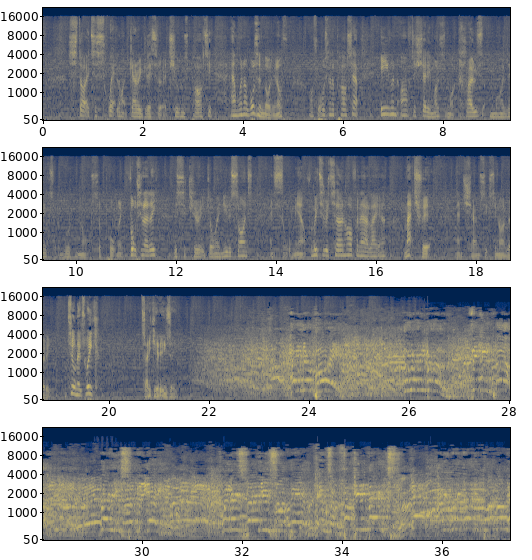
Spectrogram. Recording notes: This week’s show is once again a live affair. Recorded at The 100 Club.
